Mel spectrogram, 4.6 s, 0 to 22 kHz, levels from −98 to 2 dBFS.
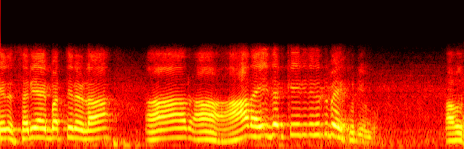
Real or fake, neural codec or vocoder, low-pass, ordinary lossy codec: fake; codec, 16 kHz, 0.9 kbps, LongCat-Audio-Codec; 7.2 kHz; Opus, 32 kbps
